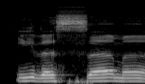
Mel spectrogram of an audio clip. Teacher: تو کھینچیں گے اس کو 3 الف کی مقدار میں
